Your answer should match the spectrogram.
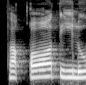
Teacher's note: अब यहाँ पे क़ा पुर है और इसी तरह अलिफ इसके ताबे हो जाएगा यानी ये भी पुर पढ़ा जाएगा। तिलू पे यहाँ पे चार हरकत इसको खींचेंगे।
